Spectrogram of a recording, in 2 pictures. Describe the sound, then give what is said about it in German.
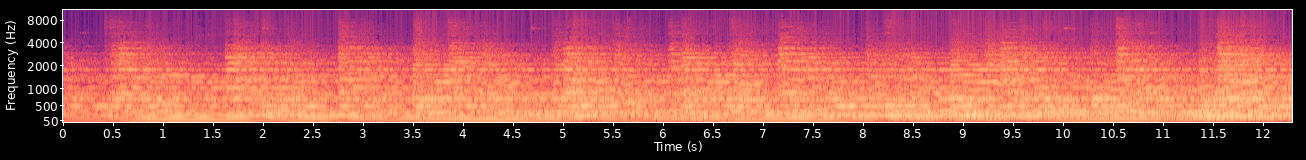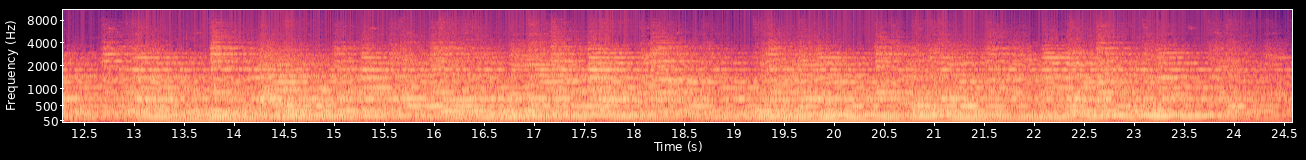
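Church bells of famous Benedictine abbeys peal continuously and loudly, ringing in Christmas, several bells overlapping in a dense, resonant, uneven rhythm with a deep sustained hum beneath, ringing on without pause and with no voices. “Nun läuten die Glocken berühmter Benediktinerabteien die Weihnacht ein.”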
